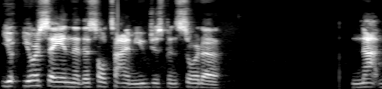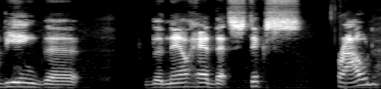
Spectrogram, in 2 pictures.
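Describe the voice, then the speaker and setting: Slow, bright-voiced male game player. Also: on the high side, low-quality recording. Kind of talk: casual chat.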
